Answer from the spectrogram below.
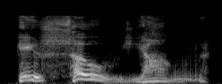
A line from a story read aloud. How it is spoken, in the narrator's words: the Baron sighed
